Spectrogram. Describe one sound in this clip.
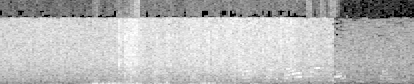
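Water splashes loudly as a person jumps into a pool.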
